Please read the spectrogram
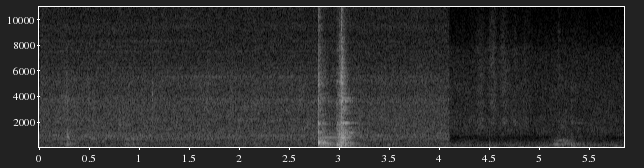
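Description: Two quick metal clinks about three seconds in, a utensil against a stainless steel pot, over a steady faint hiss; a softer tap comes just before. After about four seconds the background turns quieter.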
